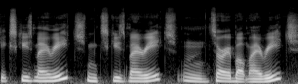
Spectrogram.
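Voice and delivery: refined, courteous, polite flight attendant voice. Imitating the first-class flight attendant leaning across the window seat: polite register. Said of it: "they talk to you in a better register".

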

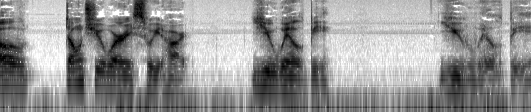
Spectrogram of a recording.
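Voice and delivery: very low, foreboding, ominous tone. In a role-play, answering a partner's threat: ominous tone. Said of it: "Why are you being ominous now?".

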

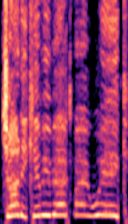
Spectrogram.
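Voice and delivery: shrill, very high, loud yelling. Acting out Amber wanting her wig back from Johnny, imitating Amber yelling. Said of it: "She's yelling".

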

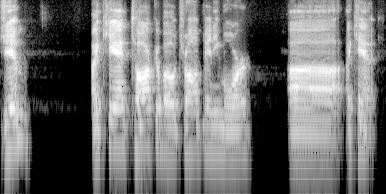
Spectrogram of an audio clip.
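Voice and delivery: ordinary delivery

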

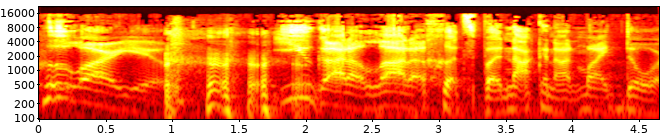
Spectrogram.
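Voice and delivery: put-on rasping, scratchy elderly gentleman voice. Retelling what an elderly man said on opening his door: scratchy old man voice. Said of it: "Scratchy voice".

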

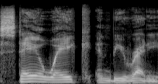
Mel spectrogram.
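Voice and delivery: ordinary delivery

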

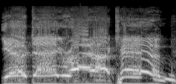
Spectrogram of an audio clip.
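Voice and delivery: very high, very loud, booming, drawn-out movie-drama delivery. Answering a movie-quote challenge, acting out a movie scene. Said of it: "that was a little bit of, officer and gentleman in there".

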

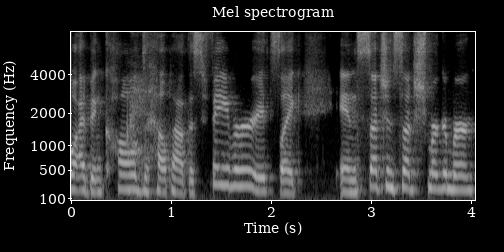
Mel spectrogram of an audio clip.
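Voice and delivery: ordinary delivery

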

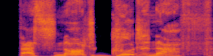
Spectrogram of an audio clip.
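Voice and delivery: high-pitched shouting. Kai shouts orders into the device on his forearm; yelling. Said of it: "he yelled".

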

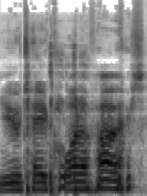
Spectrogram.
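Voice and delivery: clumsy fake Chicago accent. Doing a requested movie line: bad Sean Connery Chicago accent. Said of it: "it's really bad".

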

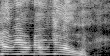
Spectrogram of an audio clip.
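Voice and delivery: mock shrill child's shout, very high, aggressive. Retelling how a six-year-old suddenly yelled out, imitating a kid's aggressive yell. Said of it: "of a sudden he yells out".

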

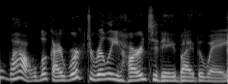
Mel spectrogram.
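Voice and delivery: ordinary talk

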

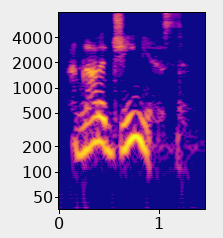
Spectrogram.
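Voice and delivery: ordinary talk

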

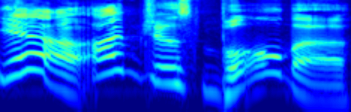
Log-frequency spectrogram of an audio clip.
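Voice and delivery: silly sing-song, very high, goofy and drawn out. Retelling a funny line from the movie: goofy Bulma line. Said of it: "the way she said it was so goofy".

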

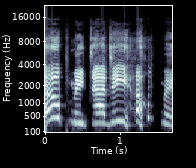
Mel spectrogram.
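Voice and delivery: put-on very high, frantic woman's scream. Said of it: "And she's on the front of the car screaming".

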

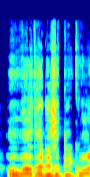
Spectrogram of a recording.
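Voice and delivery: put-on Eastern European accent. Retelling what a doctor said while feeling around the speaker's neck; Eastern European accent. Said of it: "He has this like Eastern European sort of accent".

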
